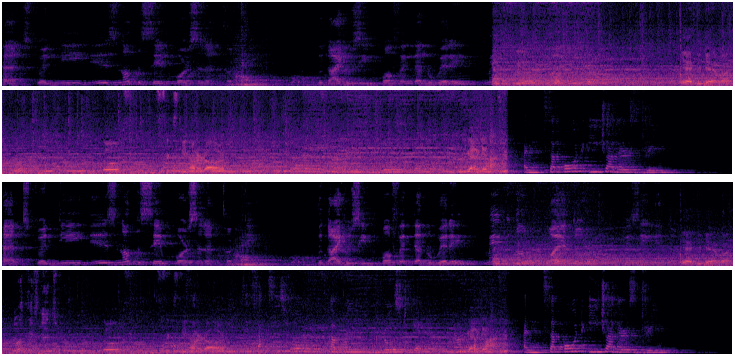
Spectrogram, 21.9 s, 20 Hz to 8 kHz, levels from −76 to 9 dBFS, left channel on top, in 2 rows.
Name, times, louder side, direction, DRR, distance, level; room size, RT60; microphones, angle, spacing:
voice 1, 0.0-3.9 4.6-8.9 9.3-10.2 11.1-12.0, right 2 dB, 70° right, -1 dB, 2.8 m, -41 dB
Race car auto racing / Accelerating revving vroom, 2.1-15.3 15.7-16.4, equal, 55° left, 3.4 m, -50 dB
sound 1, 7.4-18.6, left 5 dB, 70° left, 0.6 m, -29 dB
voice 2, 13.2-18.5 18.8-21.1, right 1 dB, 25° right, -1 dB, 2.3 m, -35 dB
13.0 x 12.5 x 8.3 m, 1.3 s
head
